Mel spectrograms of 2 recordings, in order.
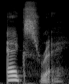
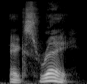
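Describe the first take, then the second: First: The stress is on the first part. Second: The stress is on the second part. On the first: This is the current way of saying it. "the stress is now on the first part of the word" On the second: This is the older way of saying it. "the stress used to be in the second word"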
